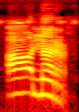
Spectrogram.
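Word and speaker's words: honour: ऑनर। देखो ओ के पहले एच है इसलिए एच को साइलेंट कर दिया जाएगा।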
